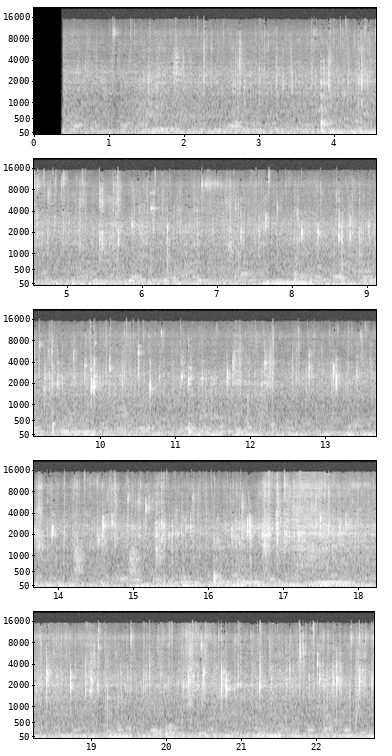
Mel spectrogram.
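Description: Bourek pastry rolls frying in a little oil in a nonstick pan: a faint steady sizzle with scattered crackling pops, busier in the second half.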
